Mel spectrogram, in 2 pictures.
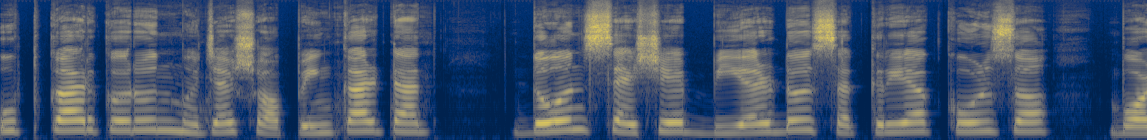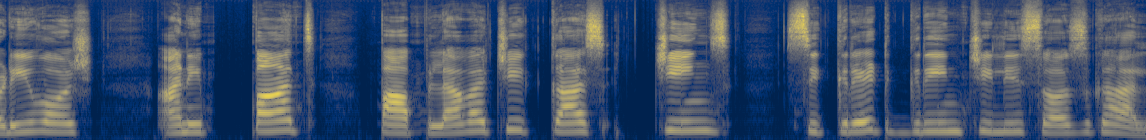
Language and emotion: Goan Konkani, neutral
